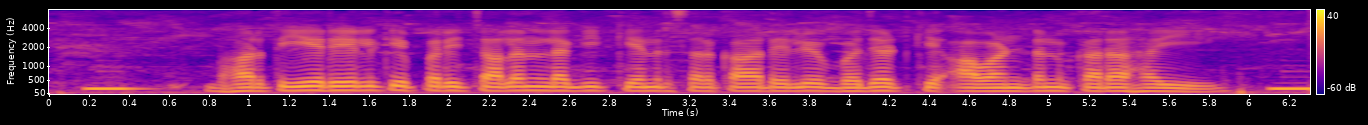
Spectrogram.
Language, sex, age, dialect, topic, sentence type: Magahi, male, 56-60, Central/Standard, banking, statement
